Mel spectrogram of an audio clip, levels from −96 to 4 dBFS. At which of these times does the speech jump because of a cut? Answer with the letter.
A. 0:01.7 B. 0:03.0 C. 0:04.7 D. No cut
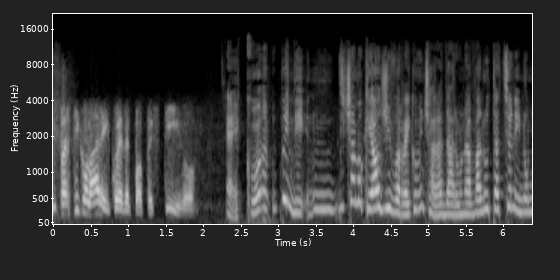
D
